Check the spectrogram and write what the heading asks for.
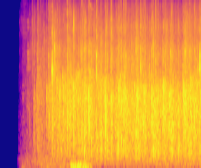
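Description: Audience applauding, swelling in about half a second in and holding steady as dense clapping. A short low thud sounds about one and a half seconds in.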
